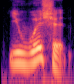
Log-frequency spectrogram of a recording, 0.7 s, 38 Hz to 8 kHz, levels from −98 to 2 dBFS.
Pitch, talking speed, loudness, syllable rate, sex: 145 Hz, 240 wpm, -15 LUFS, 5.7 syllables/s, male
